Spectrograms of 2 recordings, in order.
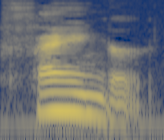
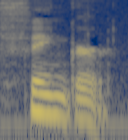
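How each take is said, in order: First: It is said with a southern twang. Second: It is said in a plain accent.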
